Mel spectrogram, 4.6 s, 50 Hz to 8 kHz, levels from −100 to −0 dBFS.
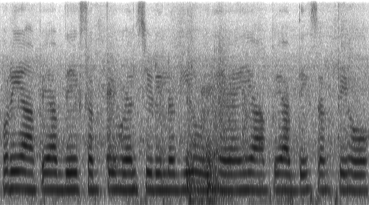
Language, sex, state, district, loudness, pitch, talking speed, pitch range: Hindi, female, Haryana, Jhajjar, -15 LUFS, 200 Hz, 205 wpm, 195-205 Hz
